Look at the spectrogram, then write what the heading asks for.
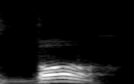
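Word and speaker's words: בו: For example, this word is bo. It means the bet is a preposition meaning in. So bo is in him or in it.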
